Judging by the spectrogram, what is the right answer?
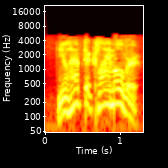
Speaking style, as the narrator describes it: shouted

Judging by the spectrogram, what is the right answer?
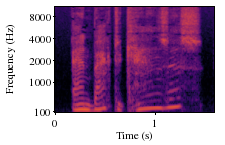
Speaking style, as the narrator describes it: She asked eagerly

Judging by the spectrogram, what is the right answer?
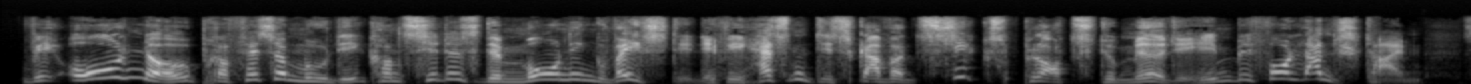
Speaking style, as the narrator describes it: said Karkaroff loudly

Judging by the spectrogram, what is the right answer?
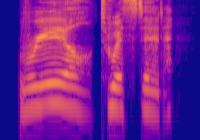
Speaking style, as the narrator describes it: growled

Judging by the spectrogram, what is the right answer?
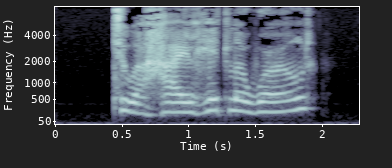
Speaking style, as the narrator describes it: Isabel said with a sneer

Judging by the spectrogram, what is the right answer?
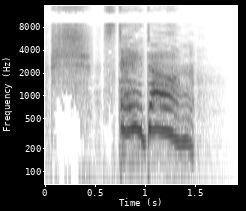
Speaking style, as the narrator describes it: hissing

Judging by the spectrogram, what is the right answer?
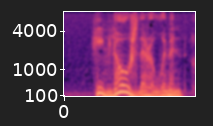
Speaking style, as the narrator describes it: Lois murmured

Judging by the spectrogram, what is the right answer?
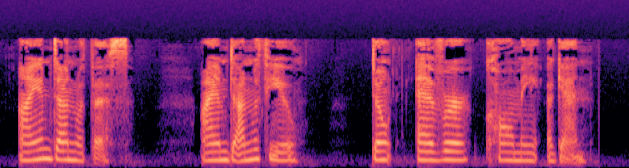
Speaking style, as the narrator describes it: Calmly and without any dramatics, I told him

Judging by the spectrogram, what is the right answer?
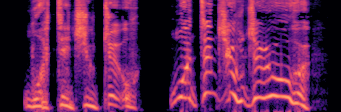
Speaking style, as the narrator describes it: gasps

